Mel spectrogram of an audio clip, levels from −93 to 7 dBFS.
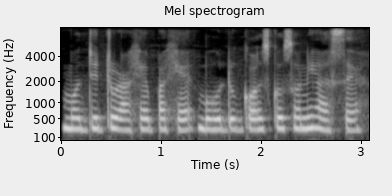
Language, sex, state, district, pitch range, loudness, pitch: Assamese, female, Assam, Kamrup Metropolitan, 245-265 Hz, -15 LUFS, 250 Hz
